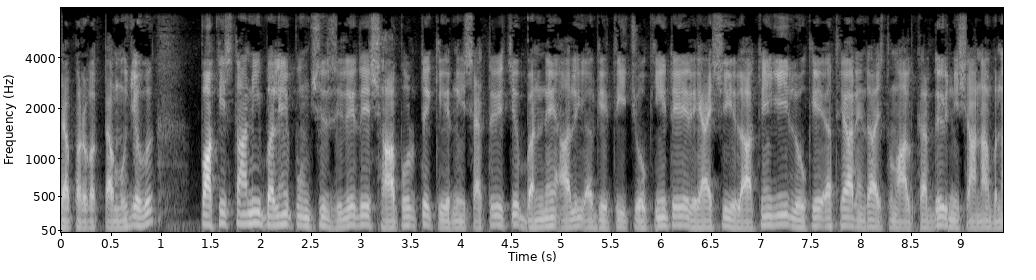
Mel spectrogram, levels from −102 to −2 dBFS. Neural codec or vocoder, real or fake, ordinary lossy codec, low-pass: codec, 16 kHz in and 24 kHz out, 2.2 kbps, FireRedTTS-2 codec; fake; none; 7.2 kHz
